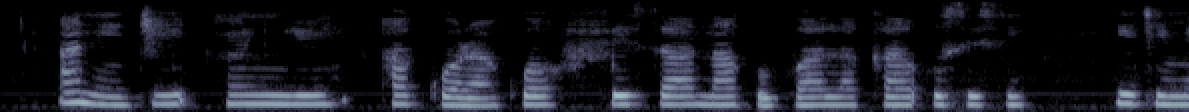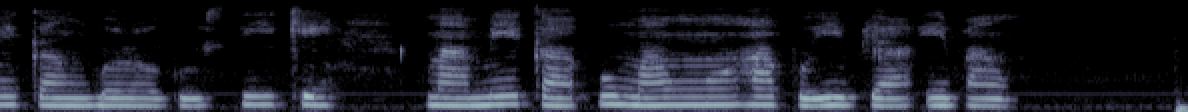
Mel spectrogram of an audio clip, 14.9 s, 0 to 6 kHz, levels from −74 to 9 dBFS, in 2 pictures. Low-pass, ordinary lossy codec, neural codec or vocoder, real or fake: 5.4 kHz; AAC, 32 kbps; none; real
